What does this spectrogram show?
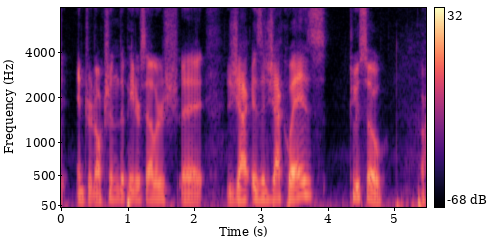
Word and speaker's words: Clouseau: Like, but the opening kind of introduction to Peter Sellers, Jacques Clouseau, or how do you pronounce it? Jacques Cousteau, is it Clouseau?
